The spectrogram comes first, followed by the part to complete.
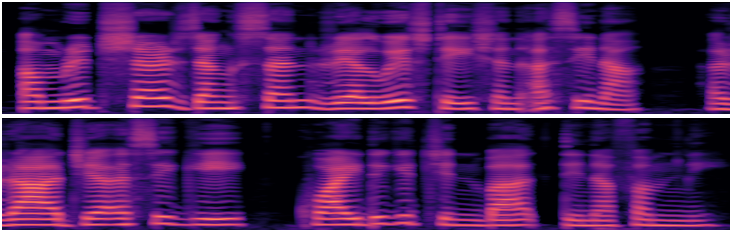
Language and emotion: Manipuri, neutral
